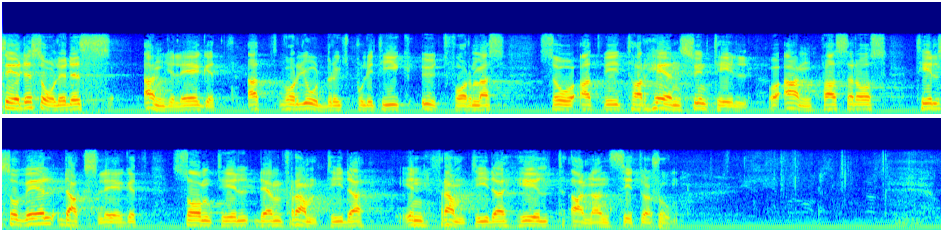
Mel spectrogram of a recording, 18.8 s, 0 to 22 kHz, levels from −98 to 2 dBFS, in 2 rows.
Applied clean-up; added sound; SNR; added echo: none; none; none; none.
